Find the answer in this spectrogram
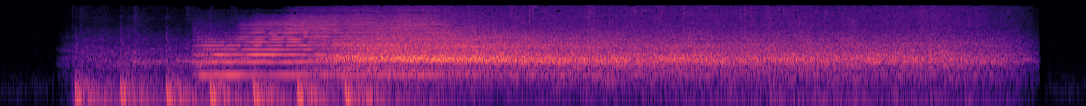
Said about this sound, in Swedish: Trumpeterna bryter ut i sång och publiken exploderar.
